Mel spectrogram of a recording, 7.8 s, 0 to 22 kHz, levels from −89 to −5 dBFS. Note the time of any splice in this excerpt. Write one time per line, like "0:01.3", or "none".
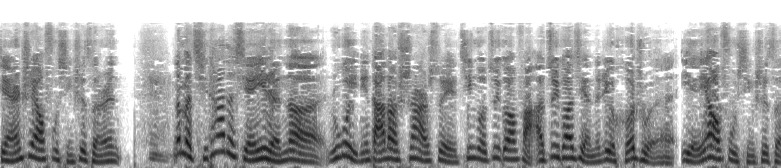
none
